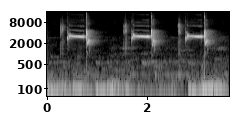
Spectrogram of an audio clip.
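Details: Red-headed prenjak prinia lure call: three repeated phrases, each a short high note, then a steady level whistle ending in a sharp buzzy crackle, about one a second, over a low droning hum.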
